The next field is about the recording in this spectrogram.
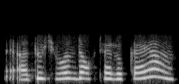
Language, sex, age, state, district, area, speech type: Kashmiri, female, 60+, Jammu and Kashmir, Srinagar, urban, conversation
